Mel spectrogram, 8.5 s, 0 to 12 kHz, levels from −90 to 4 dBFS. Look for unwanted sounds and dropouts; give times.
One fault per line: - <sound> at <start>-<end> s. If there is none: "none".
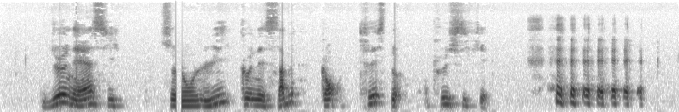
- dropout at 2.2-2.3 s
- laugh at 6.6-8.1 s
